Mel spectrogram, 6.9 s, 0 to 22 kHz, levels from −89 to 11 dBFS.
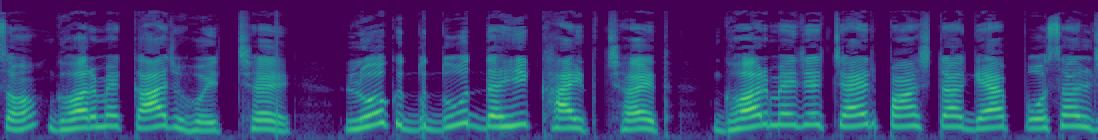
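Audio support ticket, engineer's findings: Short hard-edged dropout in the speech at 1.72 s, about 7 ms of silence. Gap between chunks: chunk join in the delivery or playback path, with 2.5 s chunks. Silence inserted at the join, likely codec padding or a late chunk start in the player.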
